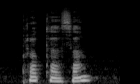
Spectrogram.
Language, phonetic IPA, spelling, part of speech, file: Polish, [prɔˈtɛza], proteza, noun, LL-Q809 (pol)-proteza.wav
